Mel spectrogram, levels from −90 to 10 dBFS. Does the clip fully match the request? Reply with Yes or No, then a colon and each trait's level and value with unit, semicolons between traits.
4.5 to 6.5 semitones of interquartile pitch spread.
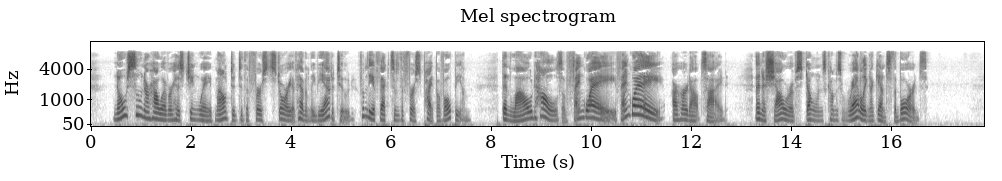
Yes: average, 5.2 semitones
